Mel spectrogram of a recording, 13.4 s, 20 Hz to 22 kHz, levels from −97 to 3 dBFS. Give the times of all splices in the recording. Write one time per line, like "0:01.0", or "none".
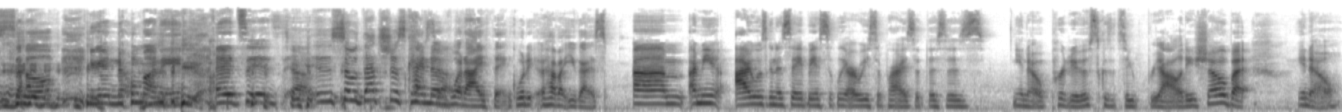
none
